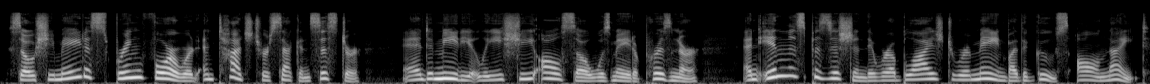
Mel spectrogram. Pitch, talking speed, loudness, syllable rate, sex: 220 Hz, 170 wpm, -17 LUFS, 4.9 syllables/s, female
